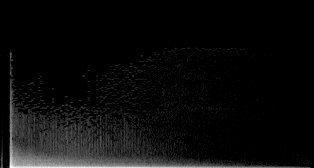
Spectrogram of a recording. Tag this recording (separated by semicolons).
hits; hit; impact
